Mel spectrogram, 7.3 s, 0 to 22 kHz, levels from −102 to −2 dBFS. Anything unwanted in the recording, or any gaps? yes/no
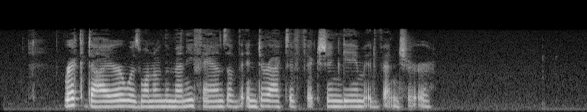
no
